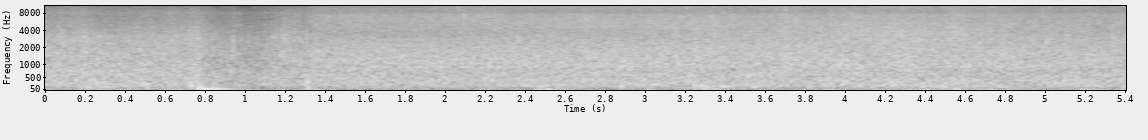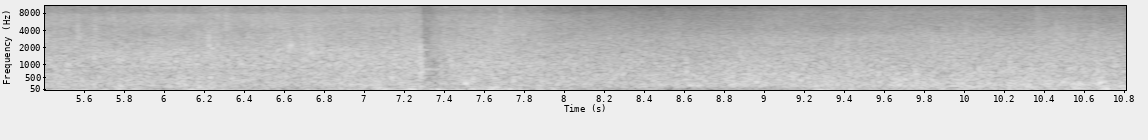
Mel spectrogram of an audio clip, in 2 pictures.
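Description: Rushing whitewater of a shallow river rapid heard from a kayak running it, a loud, steady roar of water with low rumbling on the microphone.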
